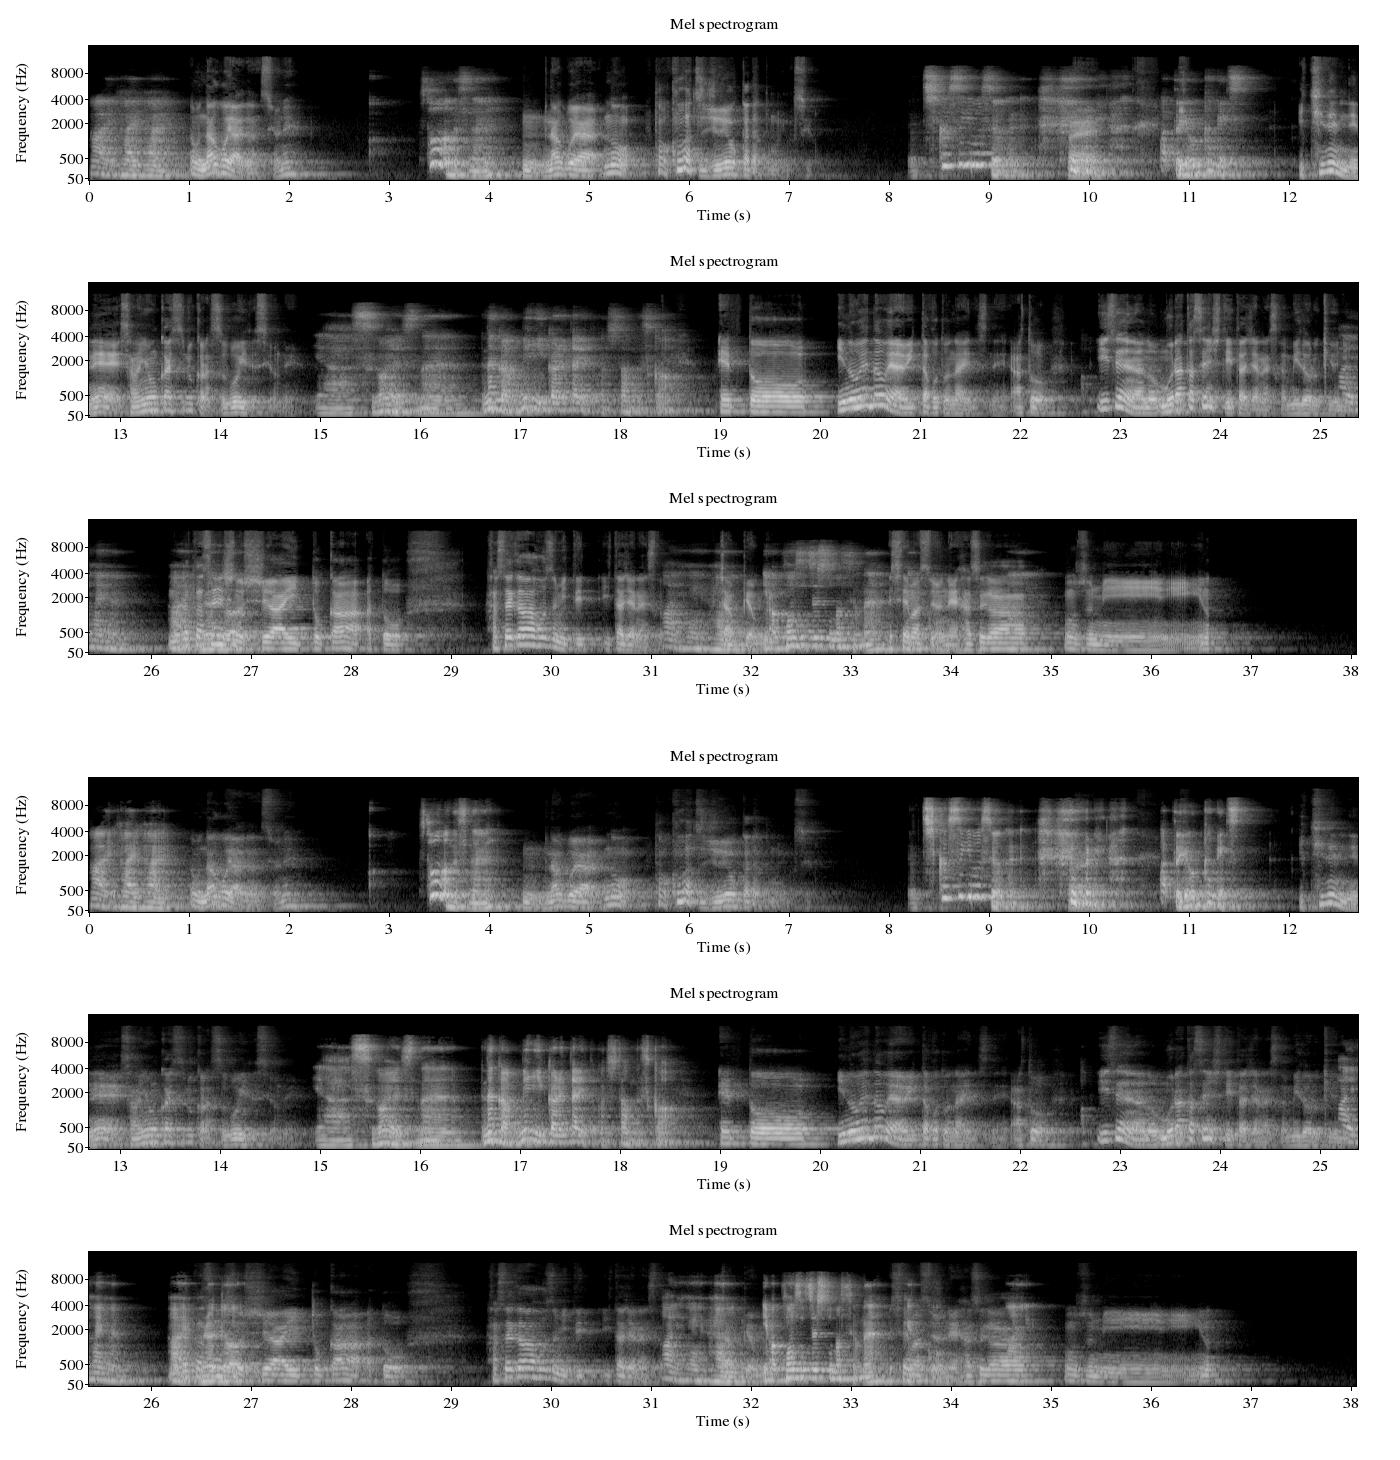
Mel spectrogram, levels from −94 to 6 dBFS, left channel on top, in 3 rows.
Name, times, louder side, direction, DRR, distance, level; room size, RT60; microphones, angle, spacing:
voice 1, 0.0-0.8 3.3-4.1 8.2-10.4 10.7-11.5 14.9-18.5 25.2-25.8 26.2-26.9 31.1-33.9 34.6-34.8, right 2 dB, 50° right, 6 dB, 1.0 m, -25 dB
voice 2, 1.0-2.1 4.3-7.2 9.8-10.1 10.5-10.7 12.2-14.7 19.0-19.9 20.2-22.3 22.8-25.3 26.2-29.0 29.4-31.0 31.7-32.2 33.4-34.8 35.1-36.6, left 3 dB, 45° left, 11 dB, 0.5 m, -25 dB
14.0 x 6.9 x 3.2 m, 1.1 s
head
